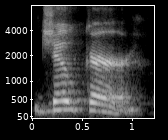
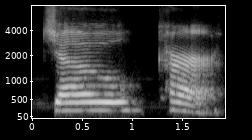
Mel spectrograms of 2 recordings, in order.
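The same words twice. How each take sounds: First: Said in the usual way. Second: "Joker" broken into a long JO, pause, then KER; split into syllables. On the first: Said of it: "are in the word joker". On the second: Shown as a demonstration. Teacher counting syllables by the chin, "Joker" split in two. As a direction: sound out "Joker" one slow syllable at a time. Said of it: "Remember to do your chin".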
